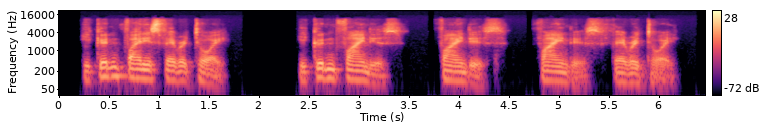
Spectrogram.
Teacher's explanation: pegan esta D a esta I y se comen la H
